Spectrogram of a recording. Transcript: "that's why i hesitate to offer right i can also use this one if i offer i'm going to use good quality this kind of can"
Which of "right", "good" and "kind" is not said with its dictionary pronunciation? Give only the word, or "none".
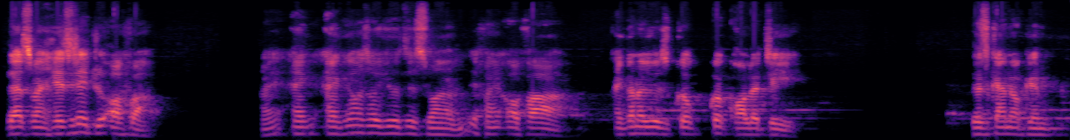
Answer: right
